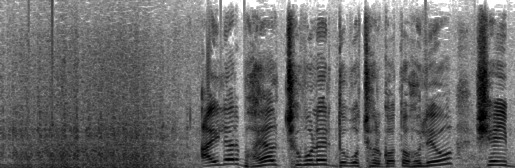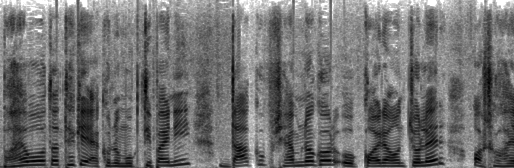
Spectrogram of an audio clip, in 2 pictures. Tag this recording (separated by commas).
Speech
